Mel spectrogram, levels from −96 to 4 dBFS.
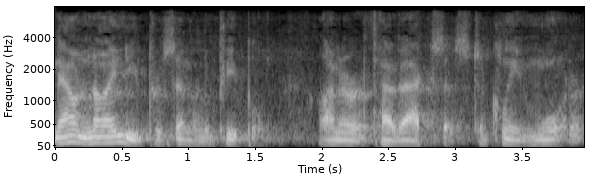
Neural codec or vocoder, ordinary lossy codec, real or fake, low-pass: codec, 24 kHz, 6 kbps, HILCodec; MP3, 48 kbps; fake; 7.2 kHz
